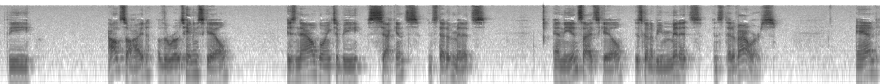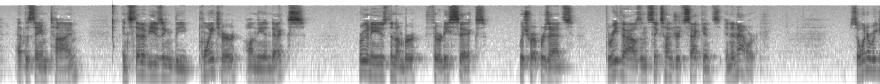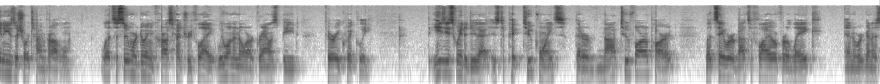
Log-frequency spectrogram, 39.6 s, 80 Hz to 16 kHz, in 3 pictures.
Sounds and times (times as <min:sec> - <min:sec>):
Speech: 0:00.0 - 0:00.6, 0:01.6 - 0:03.6, 0:04.3 - 0:07.4, 0:08.2 - 0:11.8, 0:12.8 - 0:17.9, 0:18.6 - 0:24.8, 0:26.0 - 0:32.0, 0:32.8 - 0:39.6.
